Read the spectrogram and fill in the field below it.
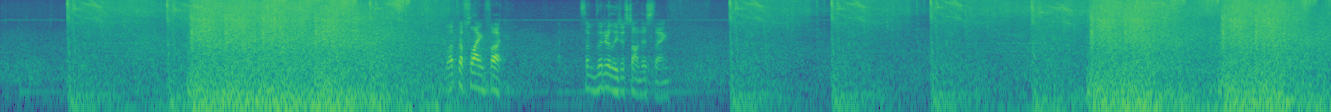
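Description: An energy weapon fires with a loud roaring blast.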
